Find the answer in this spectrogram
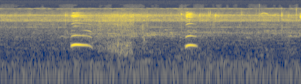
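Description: Macaque giving two short arched calls, rising then falling in pitch, about a second and a half apart.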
